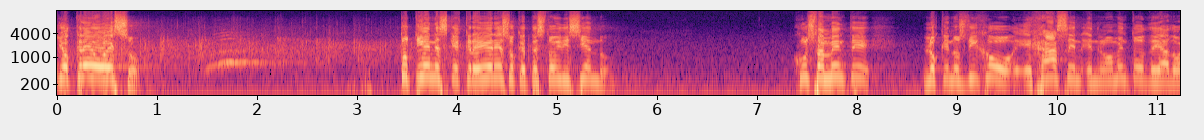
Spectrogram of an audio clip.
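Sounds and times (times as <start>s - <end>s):
speech: 0.0s - 1.0s, 3.6s - 5.7s, 7.4s - 11.2s
audience clapping: 0.6s - 4.4s
high cheer or whoop: 1.0s - 3.4s.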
